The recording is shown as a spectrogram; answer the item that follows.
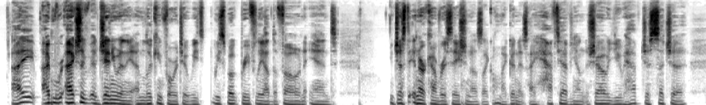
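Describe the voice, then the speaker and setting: A man speaks at a fairly quick pace with a fairly low pitch, a dark, mellow tone, slight breathiness and ordinary pitch variation. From San Francisco. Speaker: podcast host. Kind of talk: interview.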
